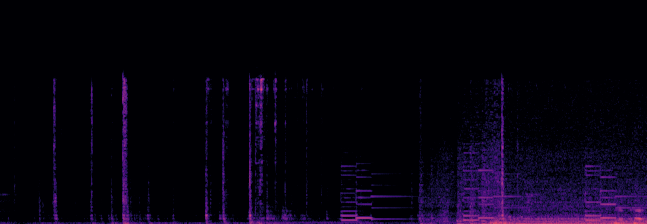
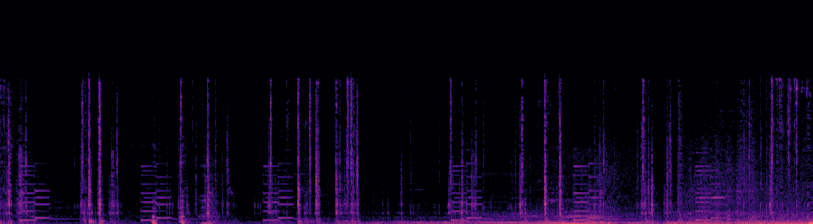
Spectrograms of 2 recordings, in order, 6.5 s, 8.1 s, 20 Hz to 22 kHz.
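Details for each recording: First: 2008-12 Ford Escape/Focus/Tribute/Mariner after replacing the ignition switch housing to fix a no-crank, no-start: keys rattle and chimes sound, then the engine catches at once and settles into a steady, even idle; clean start, fixed. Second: 2008-12 Ford Escape/Focus/Tribute/Mariner family: repeated key clicks and chimes with no cranking before the engine finally catches. The owner attributes the no-crank to a failing ignition lock housing rather than a low battery.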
